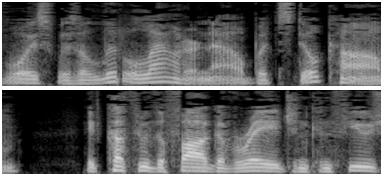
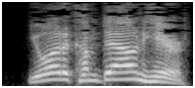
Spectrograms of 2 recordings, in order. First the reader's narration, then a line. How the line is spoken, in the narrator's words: Charlie cried loudly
